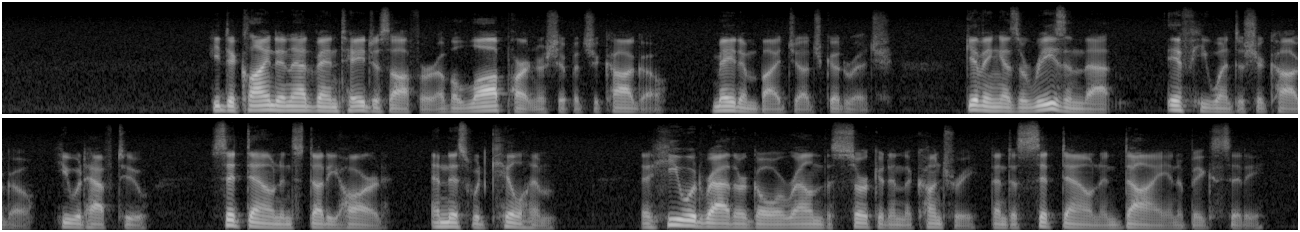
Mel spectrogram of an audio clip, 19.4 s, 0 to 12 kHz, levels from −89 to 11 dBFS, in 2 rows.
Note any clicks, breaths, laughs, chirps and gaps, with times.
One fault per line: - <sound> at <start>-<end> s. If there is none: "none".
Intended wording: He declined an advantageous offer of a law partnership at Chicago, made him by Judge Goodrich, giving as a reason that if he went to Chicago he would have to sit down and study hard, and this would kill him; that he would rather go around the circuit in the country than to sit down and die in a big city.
none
